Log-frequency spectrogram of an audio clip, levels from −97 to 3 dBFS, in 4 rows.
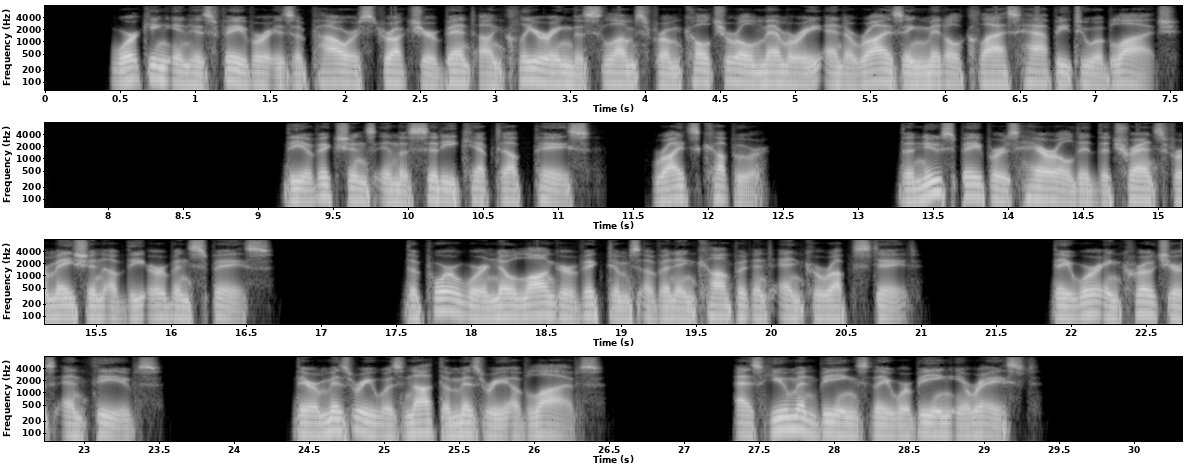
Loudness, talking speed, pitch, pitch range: -20 LUFS, 150 wpm, 90 Hz, 80-95 Hz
